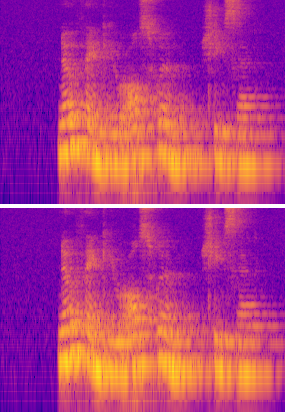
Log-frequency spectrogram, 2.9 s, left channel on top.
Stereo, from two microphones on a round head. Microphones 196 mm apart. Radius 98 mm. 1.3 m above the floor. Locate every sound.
0.6 s a woman speaking: 5° right (ahead or behind), 2.5 m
